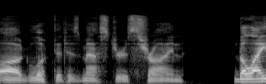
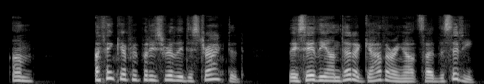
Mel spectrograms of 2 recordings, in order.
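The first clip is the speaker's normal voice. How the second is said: put-on nervous girl; 11 semitones higher, faster than usual. A narrator's reading.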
